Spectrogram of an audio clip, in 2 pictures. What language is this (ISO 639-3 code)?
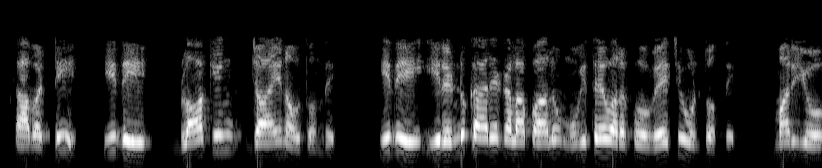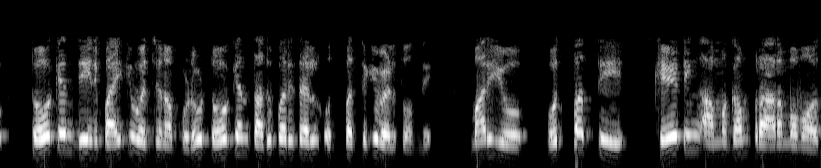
tel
